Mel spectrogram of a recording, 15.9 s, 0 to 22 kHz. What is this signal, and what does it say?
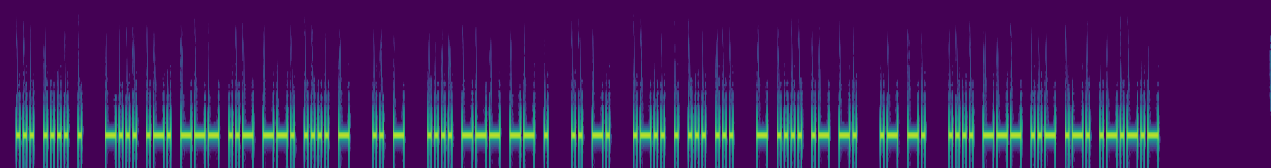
Morse code, heard as a keyed tone, about 28 wpm, 700 Hz. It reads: SHE BROUGHT IT HOME IN LESS THAN AN HOUR.
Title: Sentences from Top 500 Words 28wpm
